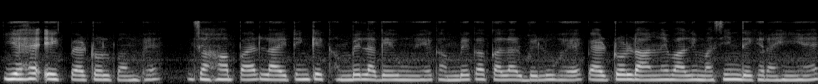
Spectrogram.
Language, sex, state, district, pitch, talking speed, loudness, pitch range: Hindi, female, Bihar, Madhepura, 215 Hz, 185 wpm, -19 LUFS, 210-230 Hz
